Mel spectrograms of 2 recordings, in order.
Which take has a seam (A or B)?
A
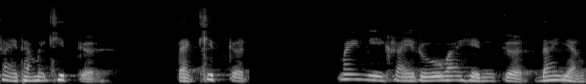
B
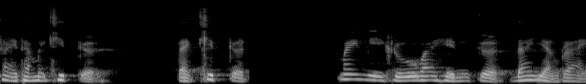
B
